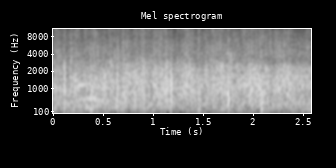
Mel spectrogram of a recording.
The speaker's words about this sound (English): Yeah, we should clap for that. Come on, that's really good.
